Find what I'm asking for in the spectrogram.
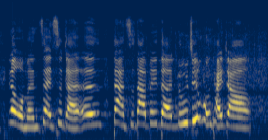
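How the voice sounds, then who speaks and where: Noticeable background noise accompanies a woman speaking. Her pace is fairly slow and her intonation lively. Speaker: event emcee. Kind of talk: formal announcement.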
